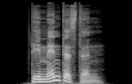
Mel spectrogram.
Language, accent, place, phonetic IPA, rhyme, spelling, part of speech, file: German, Germany, Berlin, [deˈmɛntəstn̩], -ɛntəstn̩, dementesten, adjective, De-dementesten.ogg
- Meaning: 1. superlative degree of dement 2. inflection of dement: strong genitive masculine/neuter singular superlative degree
